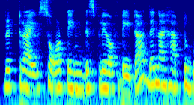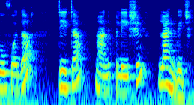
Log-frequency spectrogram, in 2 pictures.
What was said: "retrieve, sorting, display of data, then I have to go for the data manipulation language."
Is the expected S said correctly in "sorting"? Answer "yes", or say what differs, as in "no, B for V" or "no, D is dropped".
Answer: yes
